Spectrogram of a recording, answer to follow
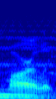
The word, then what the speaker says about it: Marle: It's Marley.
